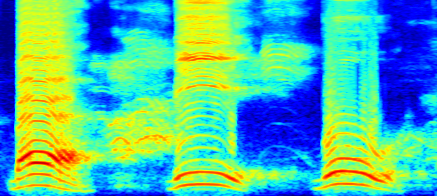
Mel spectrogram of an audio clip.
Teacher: Ba keluarnya di bibir, bertemu antara bibir atas dan bawah. Iya. Bertemu bibir atas dan bawah.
